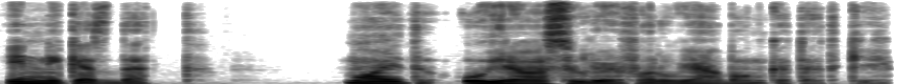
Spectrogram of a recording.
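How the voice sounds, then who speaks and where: Low-voiced man reading a story. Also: very animated, no room sound, studio quality. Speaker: narrator. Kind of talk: literary short story reading.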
